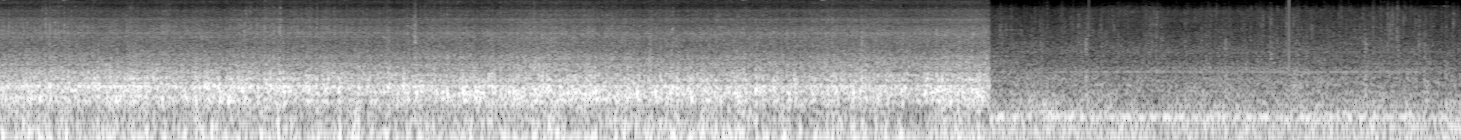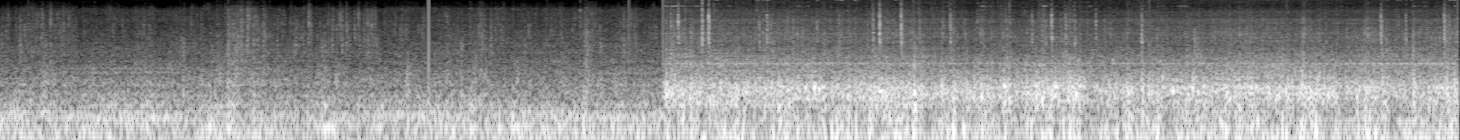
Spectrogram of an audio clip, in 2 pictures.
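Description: Mack Granite snowplow truck running at road speed while its plow and wing push and throw snow: a loud, steady rushing noise over the diesel engine's drone. About ten seconds in the sound changes to the quieter, deeper engine rumble heard inside the cab, and about twenty-one seconds in the rushing returns.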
